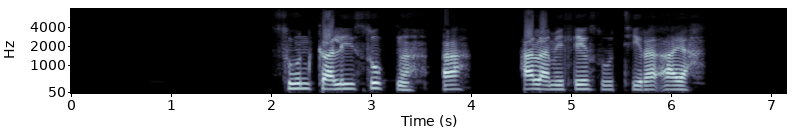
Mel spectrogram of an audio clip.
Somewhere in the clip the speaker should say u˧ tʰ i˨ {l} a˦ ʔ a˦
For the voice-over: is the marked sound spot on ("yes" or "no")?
no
